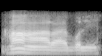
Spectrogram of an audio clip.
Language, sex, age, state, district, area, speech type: Hindi, male, 18-30, Bihar, Begusarai, rural, conversation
